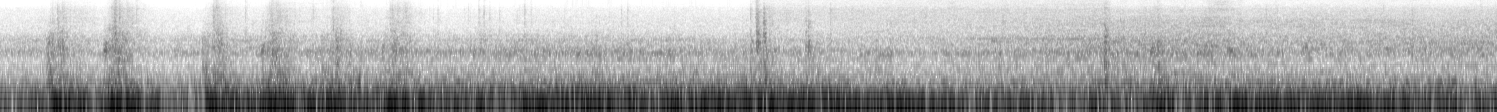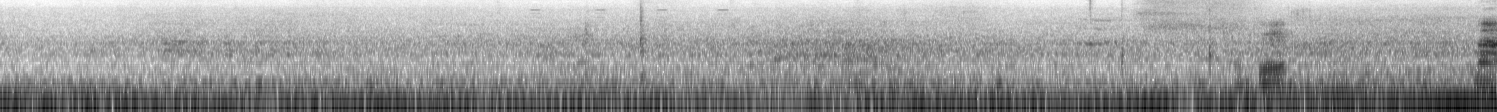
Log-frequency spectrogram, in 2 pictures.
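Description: Car running at low speed, its engine and tyre rumble heard from inside the cabin, with a run of short clicks and knocks in the first few seconds.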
